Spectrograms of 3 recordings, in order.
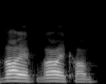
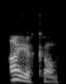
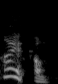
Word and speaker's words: Iacon: Vaults of Viacom. Iacon. Viacom. Mm-hmm. Yeah, Iacon. Very good.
